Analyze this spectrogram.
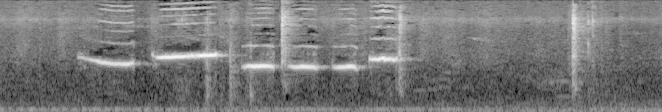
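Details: A single whistled phrase from a wild female white-rumped shama, a fighting ketrekan call that drives other birds to sing: a downslurred whistle, an upslurred one, three brief even notes and a final higher whistle, then one click.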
